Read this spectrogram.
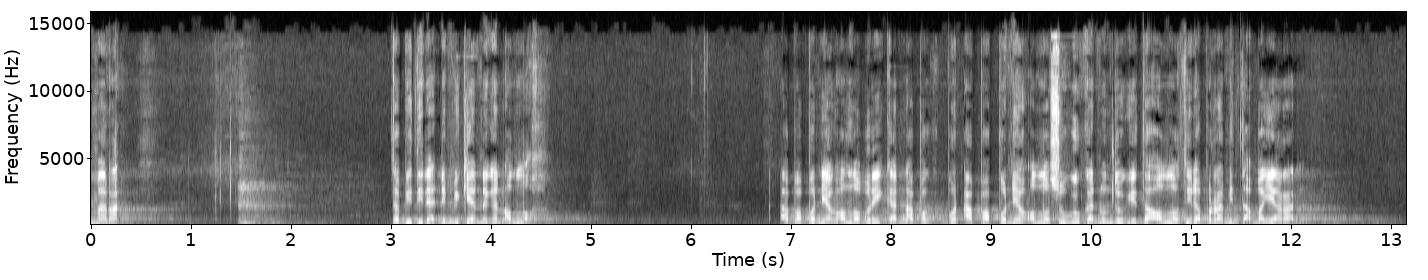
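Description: A man speaks into a microphone with animation, his voice echoing in a room.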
